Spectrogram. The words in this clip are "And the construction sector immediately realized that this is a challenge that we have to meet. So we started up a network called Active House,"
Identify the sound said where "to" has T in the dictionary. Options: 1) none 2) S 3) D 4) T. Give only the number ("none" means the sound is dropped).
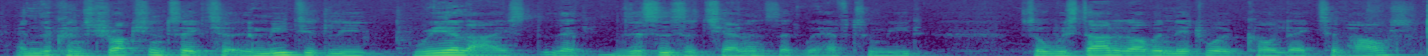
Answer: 4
